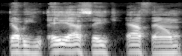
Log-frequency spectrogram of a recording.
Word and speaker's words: WASH FM: In fifth place is iHeart Radio's Adult Contemporary Station 971 WASH FM or as the locals say Wash FM.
